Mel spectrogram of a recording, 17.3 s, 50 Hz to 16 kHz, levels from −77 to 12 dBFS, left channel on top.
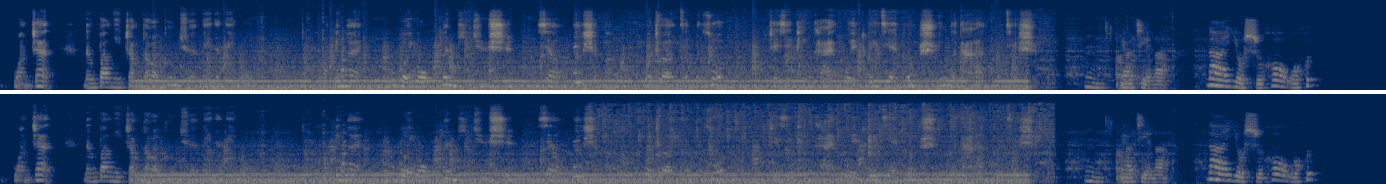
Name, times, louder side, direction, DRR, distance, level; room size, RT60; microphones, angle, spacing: voice 1, 0.0-3.2 3.9-4.5 4.8-6.4 6.7-7.7 8.0-9.1 9.4-13.0, left 6 dB, 50° left, 0.9 m, -34 dB
sound 1, 1.6-12.9, left 1 dB, 85° left, 0.8 m, -33 dB
Sawing, 2.7-15.2, left 2 dB, 70° left, 1.4 m, -49 dB
voice 2, 3.6-4.3 13.5-14.8 15.1-16.4, left 3 dB, 20° left, 0.4 m, -36 dB
sound 2, 7.3-13.2, right 8 dB, 55° right, 0.5 m, -45 dB
5.9 x 2.1 x 2.8 m
head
